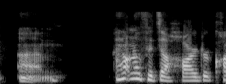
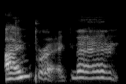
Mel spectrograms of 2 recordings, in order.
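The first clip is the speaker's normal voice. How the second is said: tearful confession; 8 semitones higher, 5 dB quieter, much slower than usual. Retold or imitated.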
